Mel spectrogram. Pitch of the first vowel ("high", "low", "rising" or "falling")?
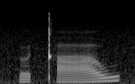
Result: low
